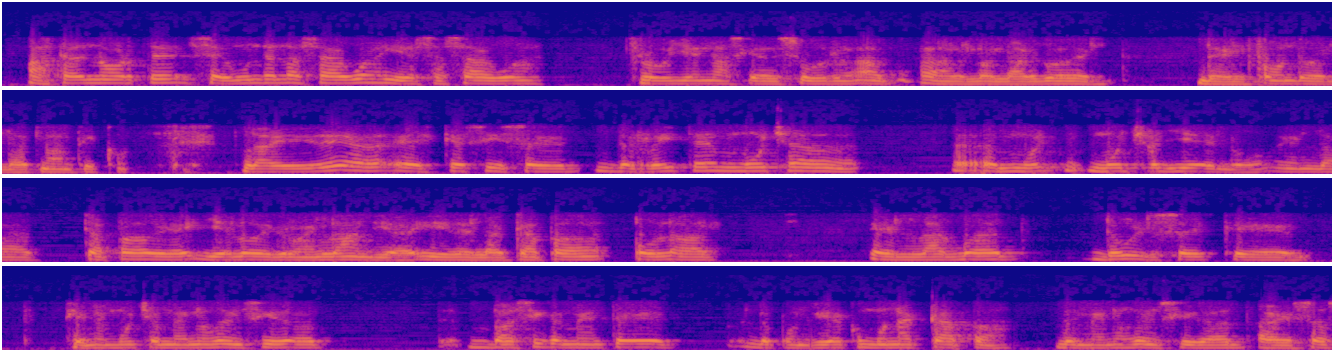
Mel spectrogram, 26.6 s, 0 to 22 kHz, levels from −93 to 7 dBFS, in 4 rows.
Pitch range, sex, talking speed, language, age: 125-150 Hz, male, 150 wpm, English, 50-69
